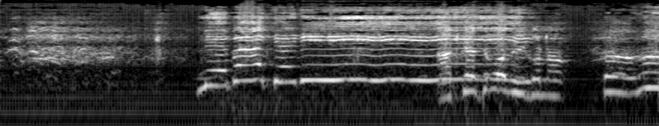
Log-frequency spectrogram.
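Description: A voice holding long, wavering sung notes from about a second in, after a short noisy stretch at the start.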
